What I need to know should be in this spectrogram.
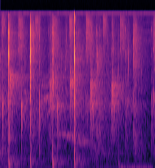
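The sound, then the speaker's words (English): Audience clapping to welcome a guest: several sharp claps in a steady beat at first, then thinning into softer, scattered patter. “brothers and sisters, can we put our hands together? Welcome the naughty realtor.”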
